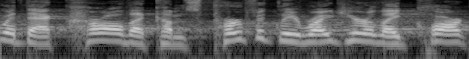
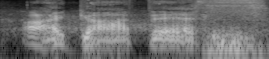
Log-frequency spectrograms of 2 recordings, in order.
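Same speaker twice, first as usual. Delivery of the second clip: deliberately lowered, put-on deep voice; 5 semitones lower than usual. Retelling the wife's words at a counter: put-on deep voice. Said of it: "it's the deep voice".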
